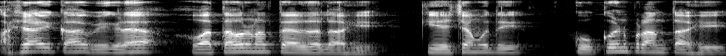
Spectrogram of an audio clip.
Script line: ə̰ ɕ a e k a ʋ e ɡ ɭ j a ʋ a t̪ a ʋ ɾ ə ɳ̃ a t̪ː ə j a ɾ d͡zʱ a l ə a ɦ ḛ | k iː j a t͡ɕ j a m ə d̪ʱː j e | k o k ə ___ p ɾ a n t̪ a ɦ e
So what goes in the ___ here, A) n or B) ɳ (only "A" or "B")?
B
